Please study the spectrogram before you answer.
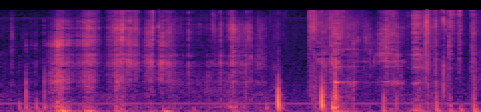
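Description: A gouge cuts short carving strokes into a solid pale softwood board, making dry, bright scraping and shaving sounds in uneven bursts with a few sharp clicks. The strokes pause briefly just before the three-second mark, then resume, while a faint steady low hum runs underneath.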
